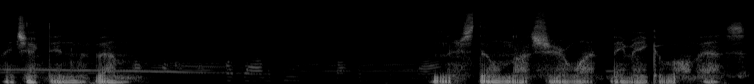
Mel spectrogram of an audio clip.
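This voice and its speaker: Low, slow, whispering alpha werewolf played by a man. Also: fairly even intonation, full character voice. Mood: uneasy, uncertain. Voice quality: hushed, breathy whisper. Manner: slow, halting, pensive. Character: weary, troubled alpha werewolf pack leader confiding in his partner. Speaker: audio roleplay performer. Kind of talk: intimate audio roleplay monologue.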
